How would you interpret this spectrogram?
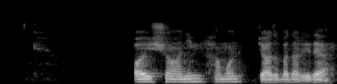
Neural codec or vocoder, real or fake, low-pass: codec, 16 kHz in and 24 kHz out, 1 kbps, XY-Tokenizer; fake; 7.2 kHz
